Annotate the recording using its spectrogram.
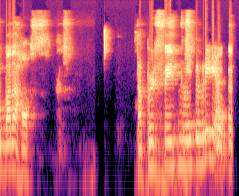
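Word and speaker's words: Badajoz: aqui ch badajos né nós falamos B Joss portugueses brasileiros mas a pronúncia É essa mesmo bem correta bada Ross porque o J deles aqui tem som de R então eles falam bada Ross tá perfeito muito obrigada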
